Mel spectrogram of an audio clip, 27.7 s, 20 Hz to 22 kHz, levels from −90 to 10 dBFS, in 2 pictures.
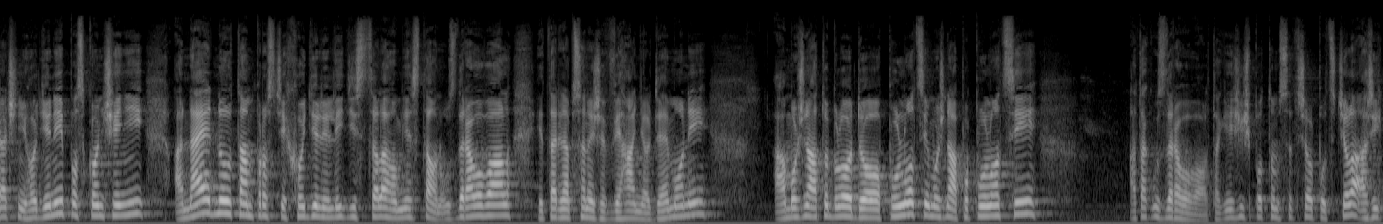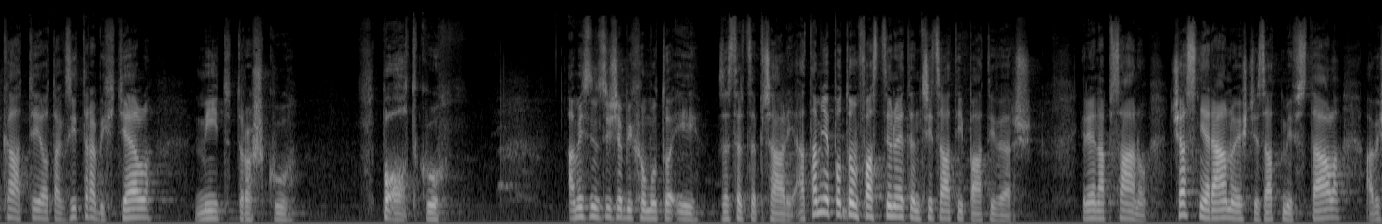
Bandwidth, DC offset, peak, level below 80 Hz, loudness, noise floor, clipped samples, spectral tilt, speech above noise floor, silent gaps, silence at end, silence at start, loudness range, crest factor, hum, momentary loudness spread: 16.5 kHz; 0.3%; -6 dBFS; -74 dBFS; -29 LUFS; -65 dBFS; under 0.1%; -4.5 dB/octave; 36 dB; none; 0 s; 0 s; 8 LU; 22 dB; none; 12 LU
